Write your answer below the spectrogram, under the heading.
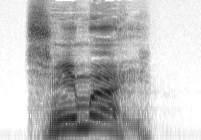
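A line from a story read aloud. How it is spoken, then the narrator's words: Barking shout. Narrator (Russian): рявкнул Генрих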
